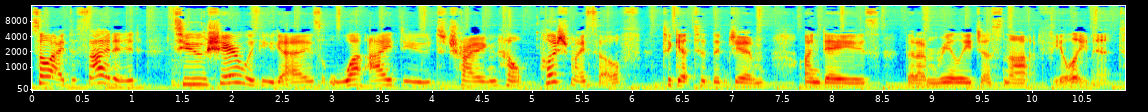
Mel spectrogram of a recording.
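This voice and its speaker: Over clear music in the background, the woman talks at a fairly slow pace. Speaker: vlogger. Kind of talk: casual vlog chat with tips. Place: home room. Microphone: phone near.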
